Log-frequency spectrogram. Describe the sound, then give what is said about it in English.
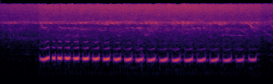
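A white-browed coucal's bubbling call: a quick, even run of about twenty low, hollow hoots, loud and slightly falling in pitch, heard on its own with no talking. “This call, likened to the sound of water running out of a bottle, is common in many parts of Africa.”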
